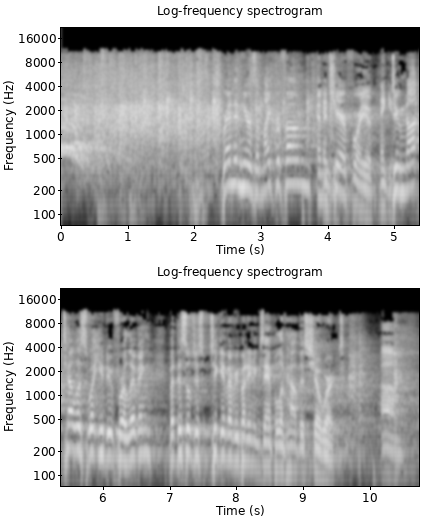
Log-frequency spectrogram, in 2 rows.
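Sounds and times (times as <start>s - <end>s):
audience applause: 0.0s - 4.4s
speech: 2.4s - 10.7s.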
